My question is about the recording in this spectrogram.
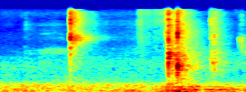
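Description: Sharp plastic clicks from eyeliner pens being capped and handled: one click, then about a second later a quick double click.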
